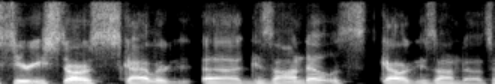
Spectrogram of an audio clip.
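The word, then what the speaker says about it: Skyler Gisondo: Skyler Gazando, that's how you pronounce it, right?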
